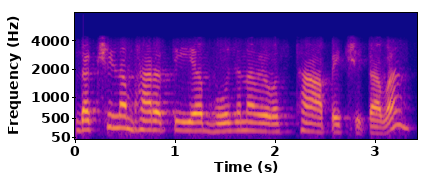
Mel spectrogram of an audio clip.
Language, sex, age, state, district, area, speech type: Sanskrit, female, 30-45, Karnataka, Shimoga, urban, conversation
